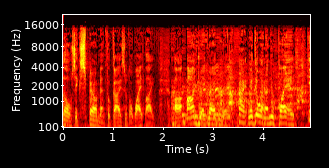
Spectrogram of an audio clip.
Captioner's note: laughter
